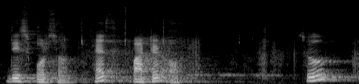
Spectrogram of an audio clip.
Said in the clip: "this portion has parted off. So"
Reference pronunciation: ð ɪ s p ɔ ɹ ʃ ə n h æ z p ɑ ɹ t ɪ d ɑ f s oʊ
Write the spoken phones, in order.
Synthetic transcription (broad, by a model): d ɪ s p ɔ ɹ s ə n h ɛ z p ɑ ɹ t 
